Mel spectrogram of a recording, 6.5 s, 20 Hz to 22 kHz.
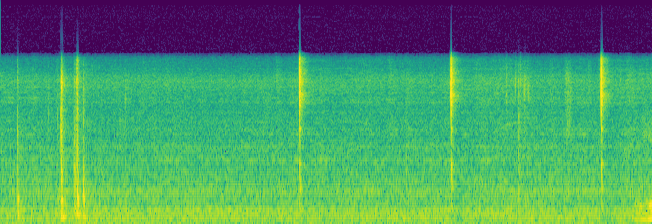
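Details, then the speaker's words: Cyclops Boss electric fence charger on 120 V input after the capacitors were charged during repair: sharp, crisp clicks about every one and a half seconds, a working pulse, though it is not flashing because of a bad fuse mount. "hear it clicking again, so that's a good sign."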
